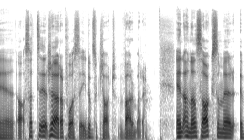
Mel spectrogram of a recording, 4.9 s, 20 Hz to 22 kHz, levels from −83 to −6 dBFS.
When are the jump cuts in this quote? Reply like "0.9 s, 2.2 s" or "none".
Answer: 1.8 s, 3.5 s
